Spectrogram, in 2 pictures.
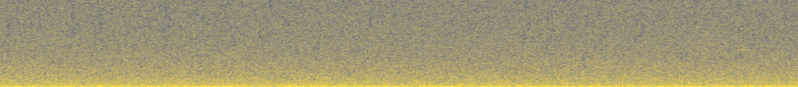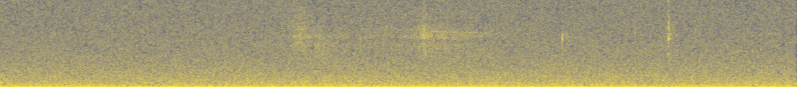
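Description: Only a steady broadband hiss and low rumble, with no animal voice.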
